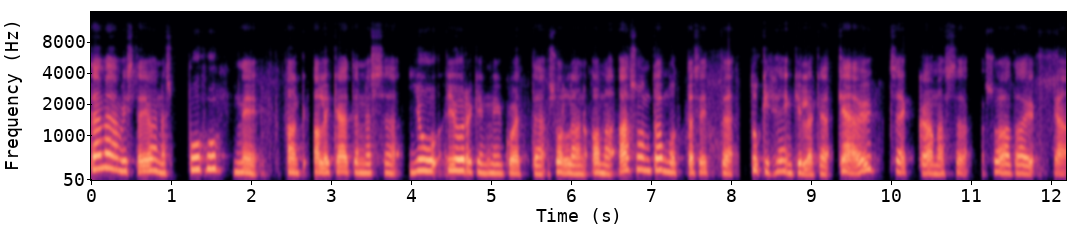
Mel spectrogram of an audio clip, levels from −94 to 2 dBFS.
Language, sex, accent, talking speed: Finnish, male, native, 120 wpm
